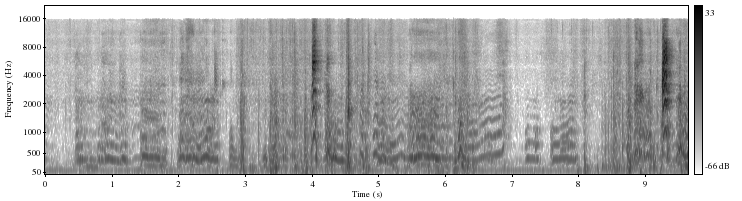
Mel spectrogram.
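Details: Chihuahua puppies playing in a laundry, giving wavering, whiny growls in bursts with short gaps, the pitch rising and falling, plus a few sharp yips and scuffling noises toward the end.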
